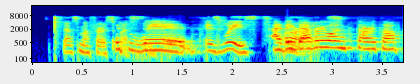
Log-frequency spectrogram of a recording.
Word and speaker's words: Wized: web apps using waste I think you pronounce it waste some people say wise let me know how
